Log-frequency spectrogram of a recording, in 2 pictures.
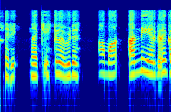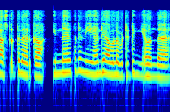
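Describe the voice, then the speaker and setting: A woman doing a fretful cartoon mother who scolds fast and frets aloud. The voice is high and quick, recorded close and dry. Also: steady tone, dry recording. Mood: calm. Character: worried talkative Tamil mother, middle-aged. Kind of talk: cartoon voice acting.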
